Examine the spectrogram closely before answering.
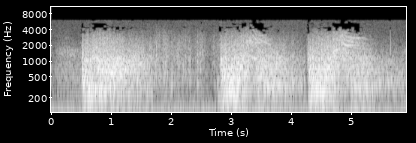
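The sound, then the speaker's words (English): Gunshots fired in a western radio drama, set in brush: three loud, sharp blasts at uneven intervals. Each one trails off into a long, fading rumble, and no voices are heard. “when I fire, you'll roll away fast, huh?”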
